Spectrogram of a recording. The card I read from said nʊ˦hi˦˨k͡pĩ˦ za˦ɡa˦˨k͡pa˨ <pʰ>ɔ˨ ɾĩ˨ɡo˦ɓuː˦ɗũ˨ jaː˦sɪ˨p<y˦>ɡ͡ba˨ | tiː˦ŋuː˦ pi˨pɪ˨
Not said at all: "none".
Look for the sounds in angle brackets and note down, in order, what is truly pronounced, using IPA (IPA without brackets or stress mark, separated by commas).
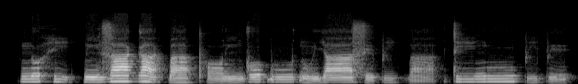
pʰ, i˦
